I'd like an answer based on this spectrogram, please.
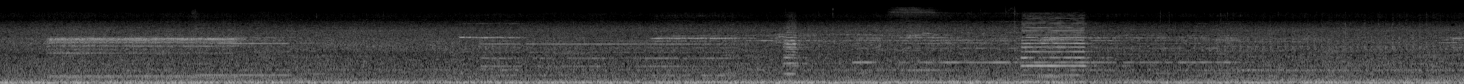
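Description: Road traffic rumbling, with car horns honking: a longer horn near the start, fainter ones in the middle, and a short loud honk about ten seconds in.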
